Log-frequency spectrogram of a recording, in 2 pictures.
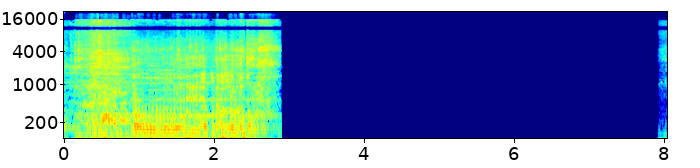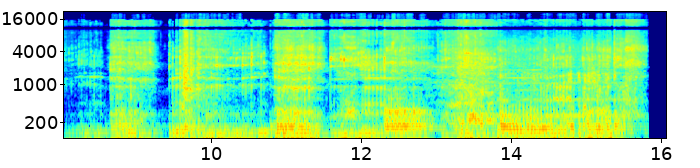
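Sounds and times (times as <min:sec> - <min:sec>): lion roaring and growling: 0:00.0 - 0:02.9, 0:08.0 - 0:15.8.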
